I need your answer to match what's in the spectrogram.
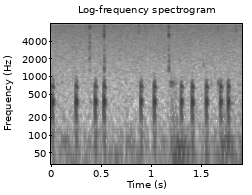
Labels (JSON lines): {"label": "biophony, knock croak", "recorder": "SoundTrap 300"}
